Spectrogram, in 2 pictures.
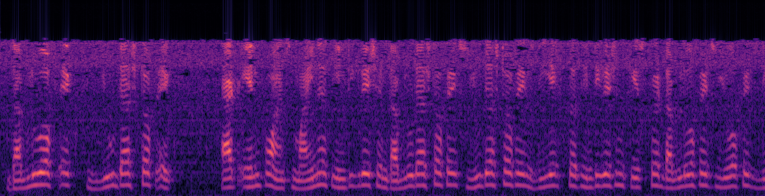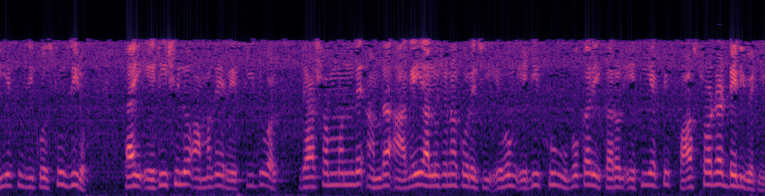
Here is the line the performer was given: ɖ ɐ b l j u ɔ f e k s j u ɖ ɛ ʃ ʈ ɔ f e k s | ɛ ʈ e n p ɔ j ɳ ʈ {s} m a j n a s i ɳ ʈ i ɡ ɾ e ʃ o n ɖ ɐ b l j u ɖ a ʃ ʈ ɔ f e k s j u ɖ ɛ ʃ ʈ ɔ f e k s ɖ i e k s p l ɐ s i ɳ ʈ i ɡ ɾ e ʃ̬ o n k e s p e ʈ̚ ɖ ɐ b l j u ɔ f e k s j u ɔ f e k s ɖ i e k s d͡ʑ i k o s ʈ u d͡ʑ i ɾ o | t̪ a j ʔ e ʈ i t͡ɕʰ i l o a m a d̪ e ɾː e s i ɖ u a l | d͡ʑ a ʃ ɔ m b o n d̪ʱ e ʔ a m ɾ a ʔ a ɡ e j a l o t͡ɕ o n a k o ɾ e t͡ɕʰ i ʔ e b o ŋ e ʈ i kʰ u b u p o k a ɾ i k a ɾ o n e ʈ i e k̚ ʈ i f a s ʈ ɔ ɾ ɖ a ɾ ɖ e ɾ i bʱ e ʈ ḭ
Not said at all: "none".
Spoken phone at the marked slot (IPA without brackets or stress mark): s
